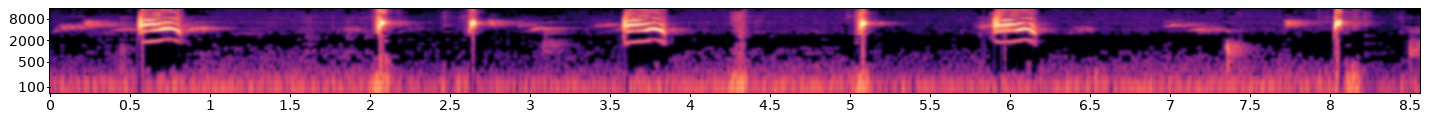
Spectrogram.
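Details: Female common iora calling to lure a male and bring him into breeding condition for contests: three buzzy, harmonic, down-slurred calls alternate with crisp high chips over eight seconds.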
